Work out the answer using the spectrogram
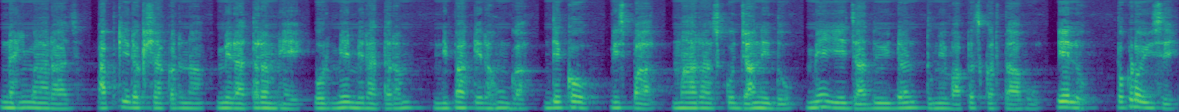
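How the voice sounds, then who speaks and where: Husky, earnest royal courtier played by a man, muffled. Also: medium pitch, level tone, measured pace, hardly any pauses. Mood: urgent, resolute. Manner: formal, solemn, earnest. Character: noble, earnest men of a royal fairy-tale court. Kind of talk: Hindi animated fairy-tale acting.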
